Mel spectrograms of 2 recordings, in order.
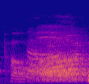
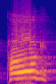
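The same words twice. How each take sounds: First: Said in the usual way. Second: "Pogue" called out loud and high, said "pohg"; Gaelic demo. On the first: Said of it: "repeat after me". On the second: Shown as a demonstration. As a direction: teach "Pogue" as one loud long "pohg". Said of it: "Everybody repeat after me".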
